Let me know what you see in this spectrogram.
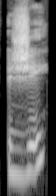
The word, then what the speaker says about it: J'ai: J'ai. J'ai. – Sounds a bit like the English letter J, pronounced in a French way.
